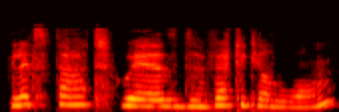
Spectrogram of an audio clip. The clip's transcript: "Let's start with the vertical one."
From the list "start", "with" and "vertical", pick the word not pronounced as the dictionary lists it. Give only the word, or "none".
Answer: none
